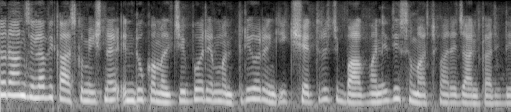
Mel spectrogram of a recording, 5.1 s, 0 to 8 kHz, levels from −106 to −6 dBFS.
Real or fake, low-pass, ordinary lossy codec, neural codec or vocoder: fake; none; none; codec, 16 kHz, 2 kbps, FunCodec, trained on Chinese and English, 25 frames a second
